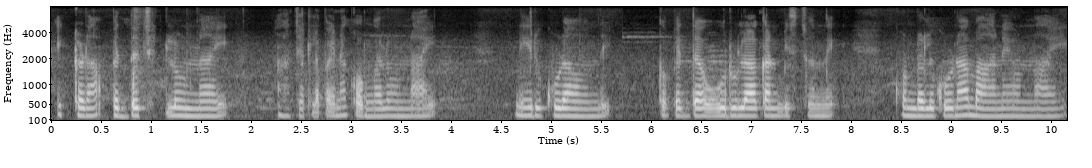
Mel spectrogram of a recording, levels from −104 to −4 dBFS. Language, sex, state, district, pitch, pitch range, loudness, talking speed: Telugu, female, Andhra Pradesh, Srikakulam, 195 Hz, 190-200 Hz, -26 LUFS, 125 wpm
